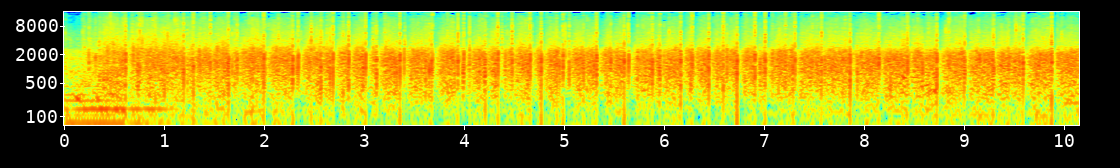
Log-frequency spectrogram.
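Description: An audience applauding steadily, a dense patter of many hands clapping. The string orchestra's last low held note dies away in the first second as the clapping begins.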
